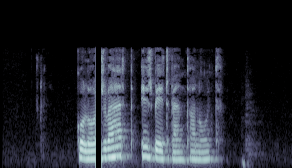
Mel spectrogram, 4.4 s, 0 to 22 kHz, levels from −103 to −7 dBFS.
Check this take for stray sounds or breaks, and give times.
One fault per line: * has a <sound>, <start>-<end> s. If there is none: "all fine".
* has a dropout, 1.4-1.5 s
